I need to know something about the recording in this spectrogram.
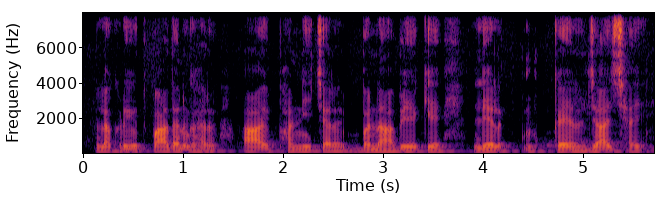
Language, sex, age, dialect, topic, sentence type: Magahi, male, 18-24, Western, agriculture, statement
